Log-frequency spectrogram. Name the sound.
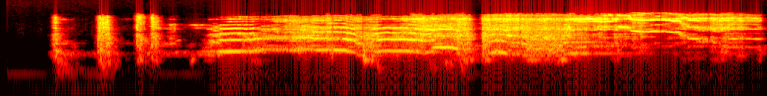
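creaking door opening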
